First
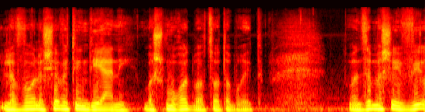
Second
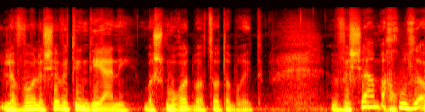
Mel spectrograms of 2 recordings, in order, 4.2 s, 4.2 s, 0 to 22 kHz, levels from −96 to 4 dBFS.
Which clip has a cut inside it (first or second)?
first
